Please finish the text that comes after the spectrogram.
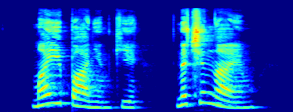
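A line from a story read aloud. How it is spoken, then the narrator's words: Cheerful announcement. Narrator (Russian): весело объявила она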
